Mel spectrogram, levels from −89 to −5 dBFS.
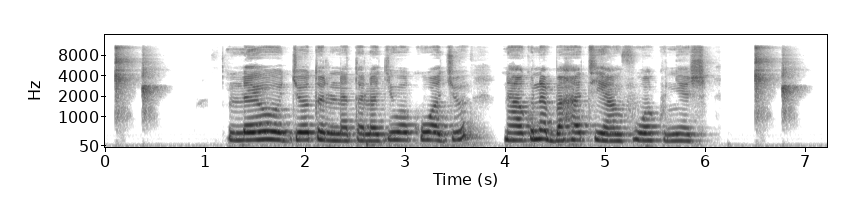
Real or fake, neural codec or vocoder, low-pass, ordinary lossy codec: real; none; 10.8 kHz; none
